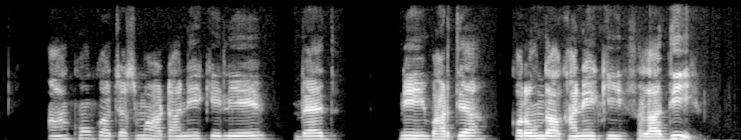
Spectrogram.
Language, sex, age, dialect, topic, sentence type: Hindi, male, 36-40, Garhwali, agriculture, statement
